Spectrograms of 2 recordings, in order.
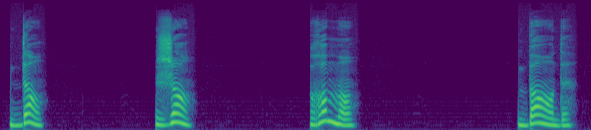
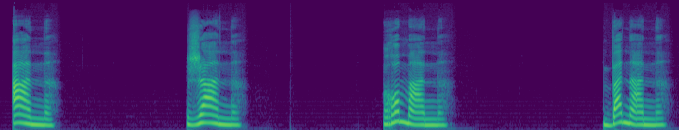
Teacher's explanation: Faites bien le contraste entre les voyelles nasales et les voyelles non nasales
